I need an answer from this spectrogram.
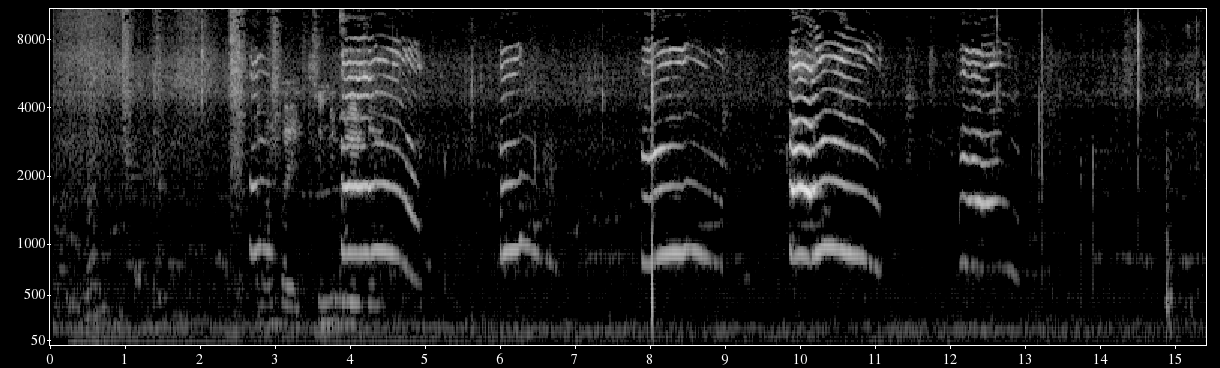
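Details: Domestic cat giving a series of clear meows, each a falling harmonic cry of about a second, repeated every two seconds or so, some shorter chirps early on, with a low steady hum underneath in a quiet room.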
